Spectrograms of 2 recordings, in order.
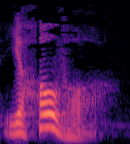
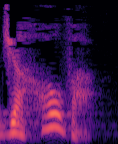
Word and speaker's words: Jehovah: The word that is specifically used right here is Yehovah. Now, in the Hebrew, they don't pronounce their J's, and we say it when we translate it, Jehovah. The word Lord there is Jehovah.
